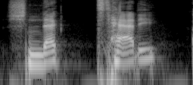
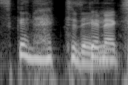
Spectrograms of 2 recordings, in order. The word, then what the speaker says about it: Schenectady: Schnecktady.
